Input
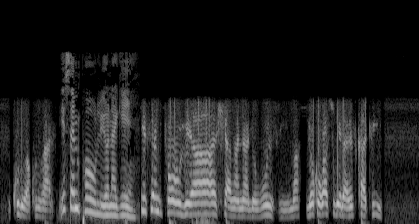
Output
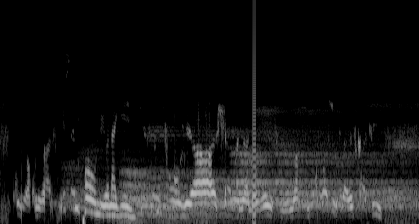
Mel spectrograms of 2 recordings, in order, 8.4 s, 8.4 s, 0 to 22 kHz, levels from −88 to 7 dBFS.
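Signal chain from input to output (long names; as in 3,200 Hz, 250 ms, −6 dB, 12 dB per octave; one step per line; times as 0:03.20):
spectral envelope exaggerated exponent 3
volume swells 317 ms
low-pass filter 1,400 Hz 12 dB per octave
feedback delay with all-pass diffusion 920 ms, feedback 47%, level −14 dB
buffer that repeats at 0:05.04, samples 256, times 10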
